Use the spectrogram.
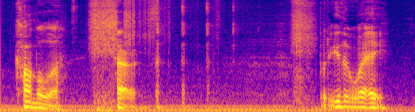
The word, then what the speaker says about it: Kamala: it opened its mouth and said, "Vote for Camala Harris." And it died before I could correct it and say it it's pronounced Kamala in Paris.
